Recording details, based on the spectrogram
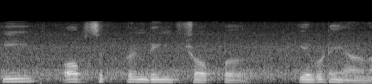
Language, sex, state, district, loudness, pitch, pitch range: Malayalam, male, Kerala, Kasaragod, -17 LUFS, 115 Hz, 105-120 Hz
